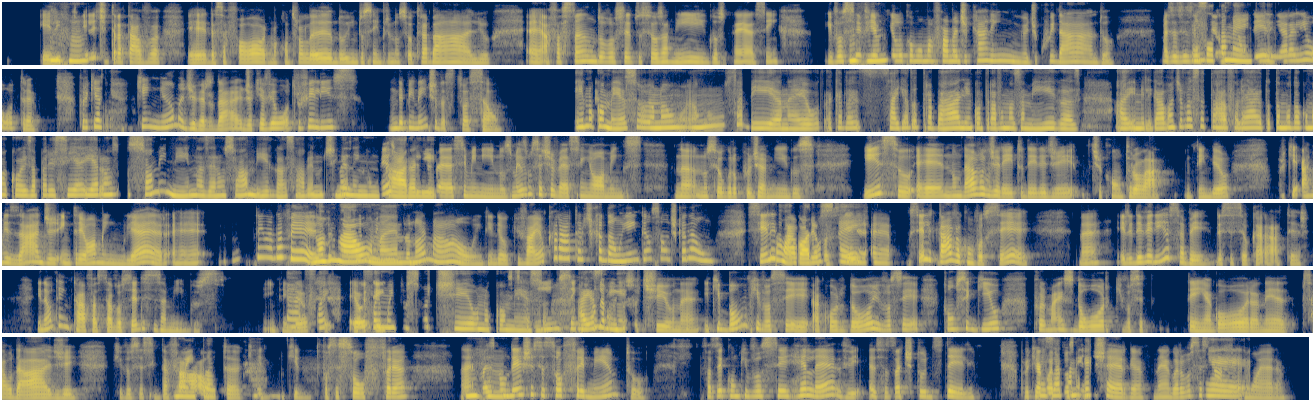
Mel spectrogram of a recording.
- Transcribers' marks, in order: tapping; unintelligible speech
- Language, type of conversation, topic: Portuguese, advice, Como você está lidando com o fim de um relacionamento de longo prazo?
